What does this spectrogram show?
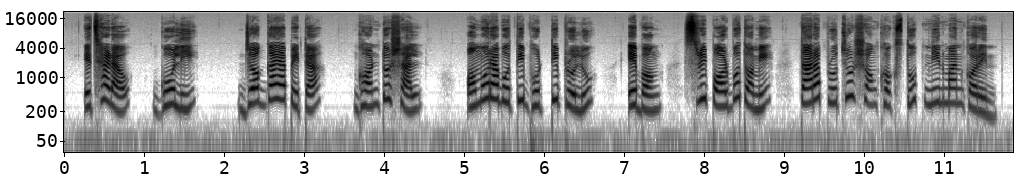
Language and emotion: Bengali, neutral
